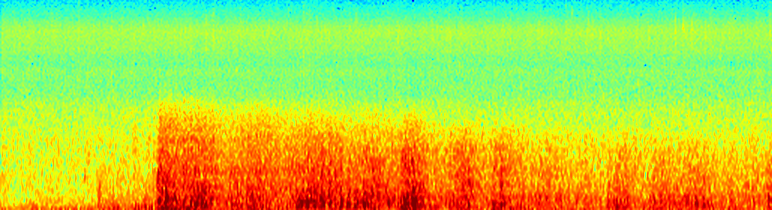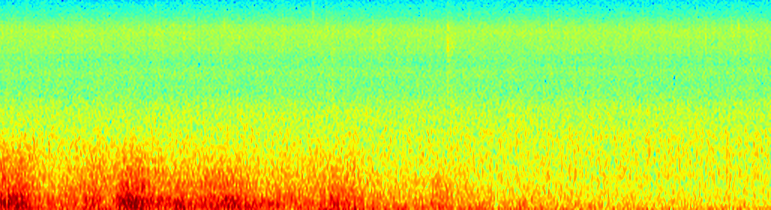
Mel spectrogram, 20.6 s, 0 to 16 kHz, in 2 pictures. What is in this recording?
This is a pack of the very best recordings of thunder I made through April and May of this year. Many very loud and impressive thunder cracks, sometimes peaking the capabilities of my Tascam DR-03. Lots of good bass rumbles as well, and, as I always mention with such recordings, the actual file is much better quality than the preview, and be sure you have good speakers or headphones when you listen to them.
bass, boom, cats-and-dogs, crack, deep, lightning, loud, pitter-patter, pour, rain, rumble, splash, thunder, water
